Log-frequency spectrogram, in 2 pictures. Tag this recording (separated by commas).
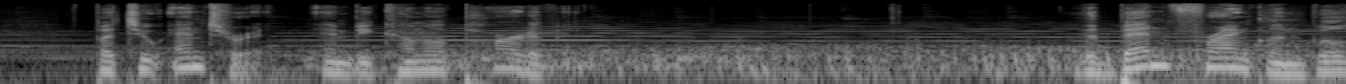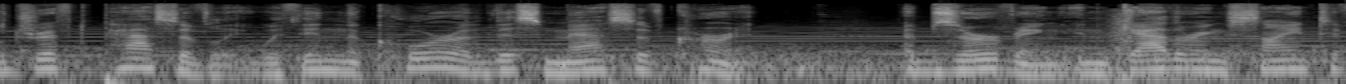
Speech, Music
